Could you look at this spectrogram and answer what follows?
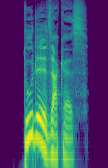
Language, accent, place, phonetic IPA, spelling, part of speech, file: German, Germany, Berlin, [ˈduːdl̩ˌzakəs], Dudelsackes, noun, De-Dudelsackes.ogg
- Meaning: genitive of Dudelsack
